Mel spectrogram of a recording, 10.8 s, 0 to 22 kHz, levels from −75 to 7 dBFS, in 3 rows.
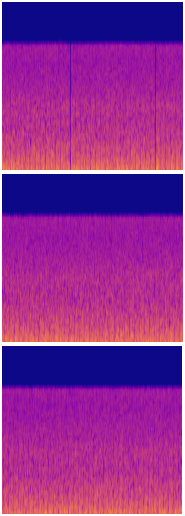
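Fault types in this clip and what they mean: Packet loss on an ADPCM call: two hard-edged 20 ms silences, each then followed by briefly disturbed speech while the decoder's predictor and step size resynchronise, unlike a clean dropout.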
